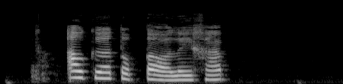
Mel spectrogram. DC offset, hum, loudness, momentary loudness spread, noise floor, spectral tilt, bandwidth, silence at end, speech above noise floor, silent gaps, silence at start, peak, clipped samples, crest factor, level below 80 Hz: under 0.1%; none; -20 LUFS; 9 LU; -68 dBFS; -5 dB/octave; 11.5 kHz; 1.2 s; 49 dB; none; 0.35 s; -2 dBFS; under 0.1%; 20 dB; -62 dBFS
